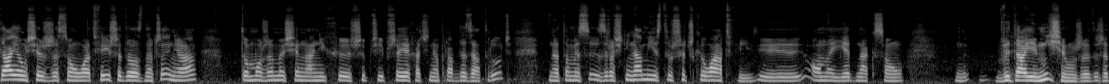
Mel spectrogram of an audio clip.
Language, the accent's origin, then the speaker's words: Polish; Gdynia, Pomeranian Voivodeship, Poland; Czasami ludzie się śmieją, że ja chyba stamtąd w ogóle pochodzę, ale nie, jestem z Gdyni.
